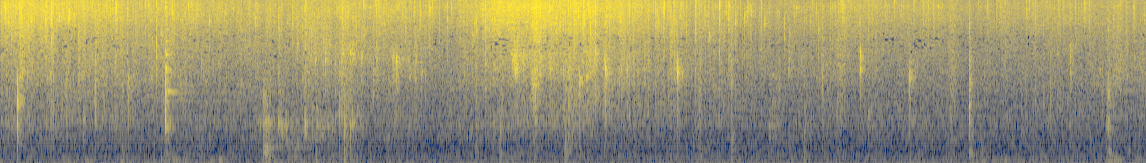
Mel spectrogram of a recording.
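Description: Breaded Baltic herring sizzling steadily in hot oil in a frying pan. The sizzle is louder about six to eight seconds in and then eases. A few sharp clicks come from metal tongs knocking the pan and plate as the fried fish are lifted out.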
